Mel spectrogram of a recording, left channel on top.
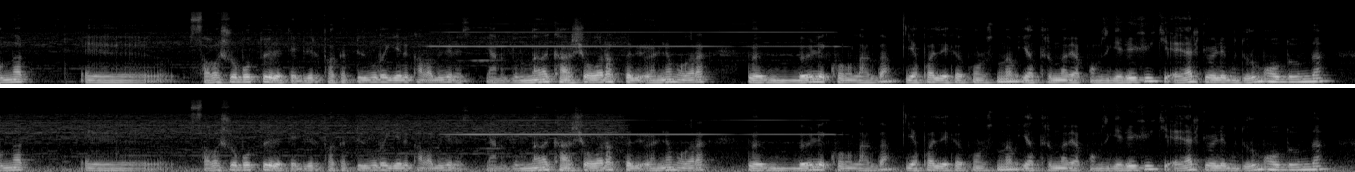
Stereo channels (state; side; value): noise; right; rumble, 16 dB below the sound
